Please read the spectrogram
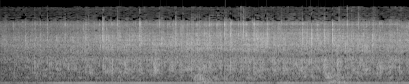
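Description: Freshly added chopped tomatoes and onions sizzling and crackling in hot groundnut oil in a pan, with many fine pops over a steady hiss that builds up over the first second or two.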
